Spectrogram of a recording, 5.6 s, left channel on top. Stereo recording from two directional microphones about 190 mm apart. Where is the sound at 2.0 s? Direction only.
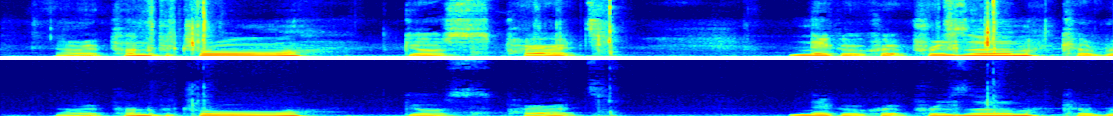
10° left (ahead or behind).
